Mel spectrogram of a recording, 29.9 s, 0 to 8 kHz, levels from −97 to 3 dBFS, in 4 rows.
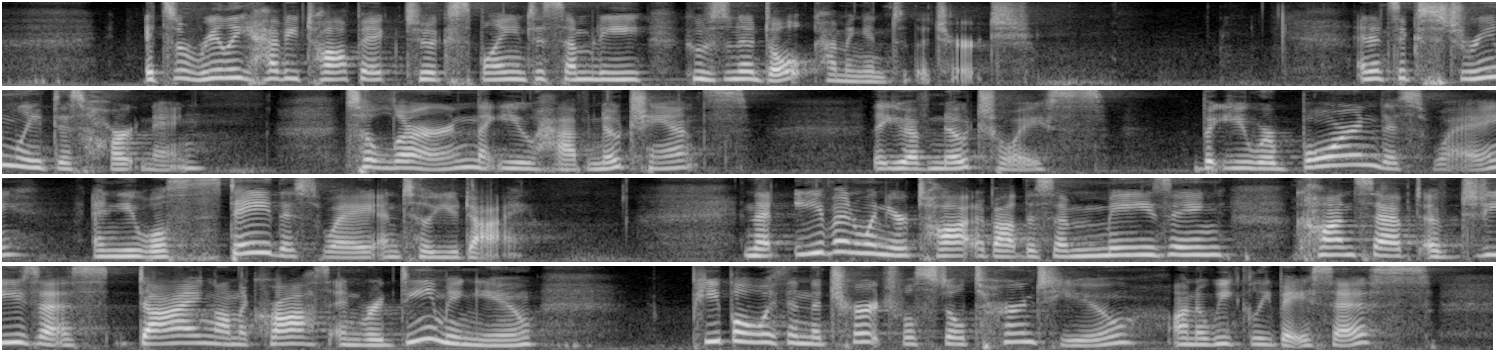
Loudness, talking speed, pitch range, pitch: -21 LUFS, 160 wpm, 210-270 Hz, 235 Hz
